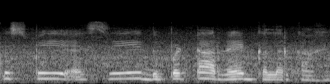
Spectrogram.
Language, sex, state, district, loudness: Hindi, male, Rajasthan, Jaisalmer, -16 LUFS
